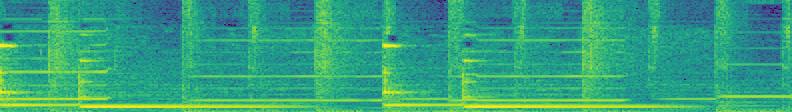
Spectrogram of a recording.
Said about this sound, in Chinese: 哼哼猪捧着大蛋糕来到了玄教授家门口，小泼猴按响了门铃，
